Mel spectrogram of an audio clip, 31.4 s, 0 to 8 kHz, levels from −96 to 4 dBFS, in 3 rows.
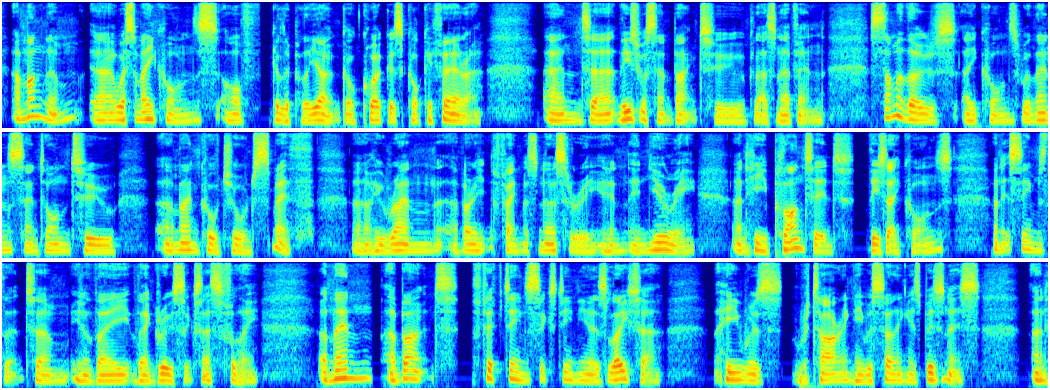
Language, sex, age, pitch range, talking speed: English, male, 50-69, 110-125 Hz, 145 wpm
